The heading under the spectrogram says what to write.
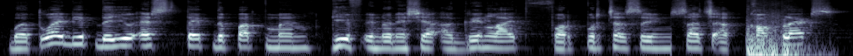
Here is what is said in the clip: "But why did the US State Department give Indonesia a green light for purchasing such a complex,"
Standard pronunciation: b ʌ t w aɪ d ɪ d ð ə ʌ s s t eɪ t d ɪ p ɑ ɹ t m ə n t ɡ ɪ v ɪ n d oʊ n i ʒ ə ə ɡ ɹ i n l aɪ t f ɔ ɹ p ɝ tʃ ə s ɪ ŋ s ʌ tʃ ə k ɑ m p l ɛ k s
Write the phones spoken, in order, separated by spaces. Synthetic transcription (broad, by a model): b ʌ t w aɪ d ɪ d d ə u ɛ s t eɪ t d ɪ p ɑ ɹ t m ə n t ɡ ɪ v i n d oʊ n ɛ s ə ə ɡ ɹ i n l aɪ t f ɔ ɹ p ɝ tʃ ə s ɪ ŋ s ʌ tʃ ə k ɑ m p l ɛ k s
